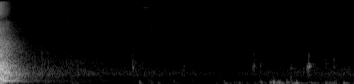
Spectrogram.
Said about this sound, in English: I'm just being fairly lazy shooting here. I'm not really trying to hit anything particular, just shooting straight into the backstop.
